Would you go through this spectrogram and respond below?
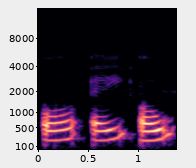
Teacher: अर्ध विवृत half open मुख आधा खुला रहता है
